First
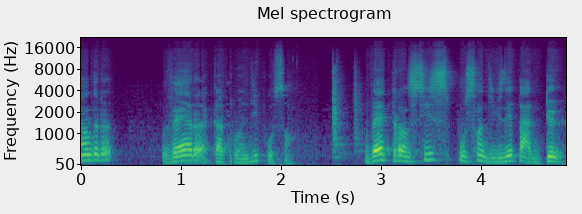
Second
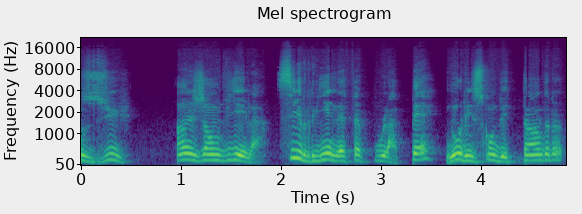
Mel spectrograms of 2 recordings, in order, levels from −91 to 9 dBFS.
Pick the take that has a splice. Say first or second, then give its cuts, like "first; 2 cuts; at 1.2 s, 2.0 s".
second; 2 cuts; at 1.9 s, 3.5 s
